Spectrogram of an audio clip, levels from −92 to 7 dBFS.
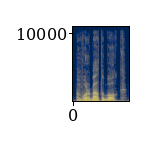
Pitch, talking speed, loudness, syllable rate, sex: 105 Hz, 305 wpm, -15 LUFS, 7.0 syllables/s, male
